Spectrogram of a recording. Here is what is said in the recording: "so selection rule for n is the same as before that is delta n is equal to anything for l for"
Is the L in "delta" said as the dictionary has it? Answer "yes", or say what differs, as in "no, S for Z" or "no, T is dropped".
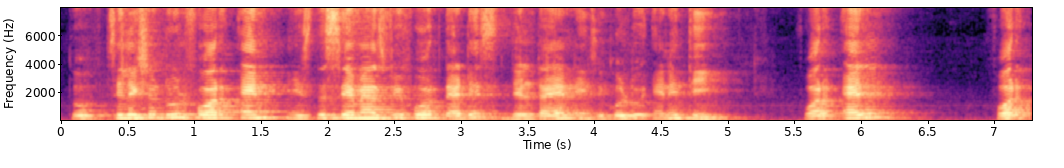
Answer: yes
